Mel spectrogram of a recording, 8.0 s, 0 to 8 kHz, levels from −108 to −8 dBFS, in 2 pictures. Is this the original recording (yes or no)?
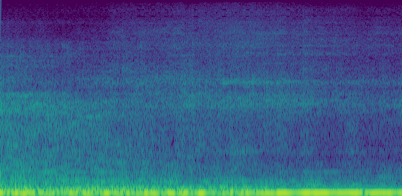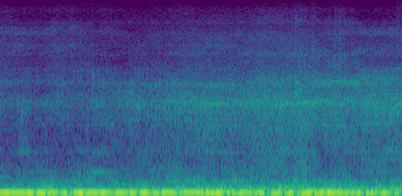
no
